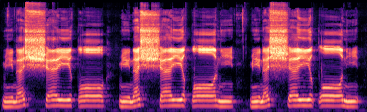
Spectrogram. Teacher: Huruf to tebal ya, karena dia memiliki sifat isti'la dengan itbaq ya, isti'la dengan itbaq, sehingga suara atau bunyi hurufnya tebal.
